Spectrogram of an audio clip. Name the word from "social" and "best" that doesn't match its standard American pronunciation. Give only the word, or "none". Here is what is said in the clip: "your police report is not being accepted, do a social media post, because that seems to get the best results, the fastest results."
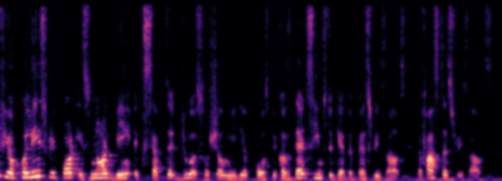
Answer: none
